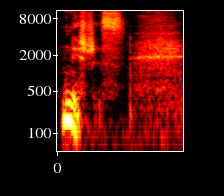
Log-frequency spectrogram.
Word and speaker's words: niches: It is not a niche, let's be refined, let's pronounce it properly, like real proper refined men do. Niches. Niches here and there contain skulls of all shapes, and heads preserved in various stages of dissolution.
